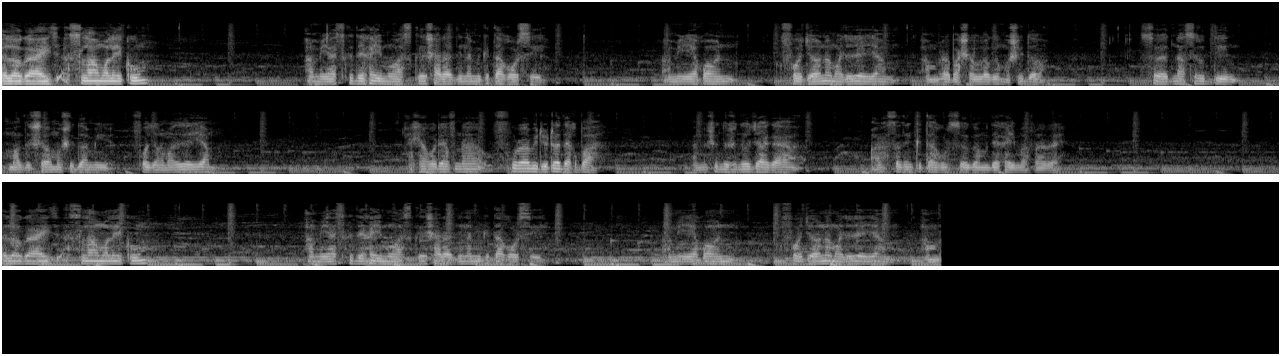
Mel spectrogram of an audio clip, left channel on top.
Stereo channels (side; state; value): right; drops out; at 9.4 s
